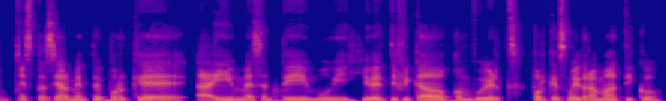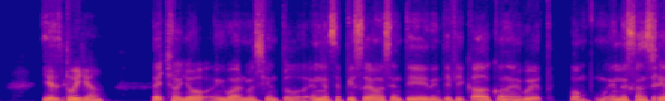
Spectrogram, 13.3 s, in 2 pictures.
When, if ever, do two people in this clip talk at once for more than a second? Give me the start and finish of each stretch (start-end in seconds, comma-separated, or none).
none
